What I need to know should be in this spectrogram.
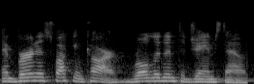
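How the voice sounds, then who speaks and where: A man's voice: medium pitch, a little fast. Brash, joking man in casual game role-play; swears freely; dull lo-fi sound, faint hiss. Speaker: streamer playing a character.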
